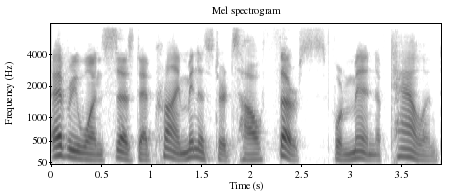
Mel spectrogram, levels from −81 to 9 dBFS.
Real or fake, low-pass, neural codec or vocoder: fake; 7.2 kHz; codec, 16 kHz, 1 kbps, X-Codec, HuBERT features, trained on LibriSpeech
